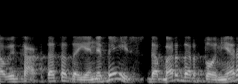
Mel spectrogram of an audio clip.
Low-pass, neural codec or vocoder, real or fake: 3.6 kHz; none; real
